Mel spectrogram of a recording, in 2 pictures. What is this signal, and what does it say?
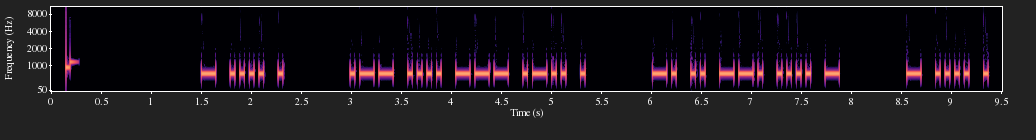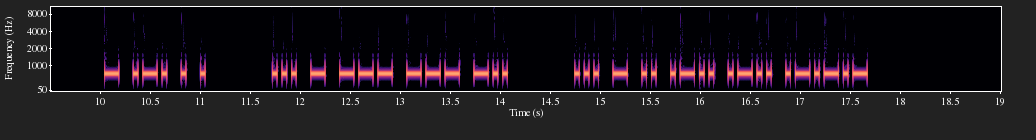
Morse code, heard as a keyed tone, about 25 wpm, 700 Hz. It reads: THE WHOLE NIGHT THE TREE STOOD STILL.
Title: 2x Word-Spacing - Sentences from Top 500 Words - 25wpm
